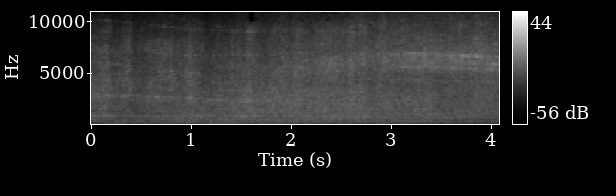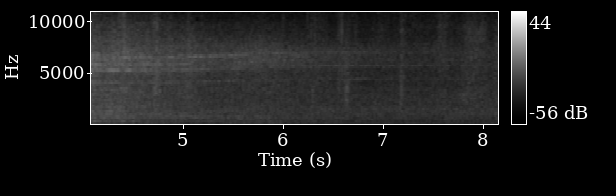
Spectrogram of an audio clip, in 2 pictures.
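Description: An aircraft passing overhead: its engine drone swells during the first couple of seconds, then slowly fades away.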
